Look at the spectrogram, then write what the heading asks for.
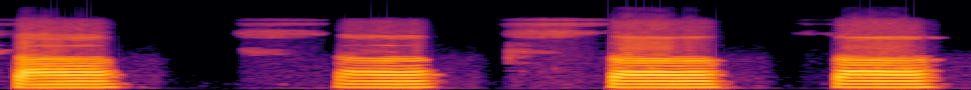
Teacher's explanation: हमने जबानों को, दांतों को खोलना है, यानी मुंह खुला हुआ हो हमारा, और इसके बीच से हमारी जबान आ गई, ये ऊपर के दांत, ये नीचे के दांत, ठीक है।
